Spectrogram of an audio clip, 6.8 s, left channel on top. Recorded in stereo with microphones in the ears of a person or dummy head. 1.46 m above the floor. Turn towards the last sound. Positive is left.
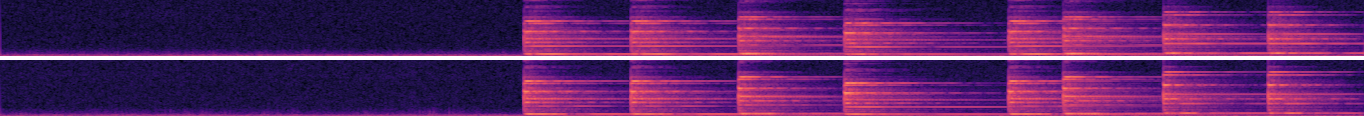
turn(degrees=-10)  # may be behind; listen again after turning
